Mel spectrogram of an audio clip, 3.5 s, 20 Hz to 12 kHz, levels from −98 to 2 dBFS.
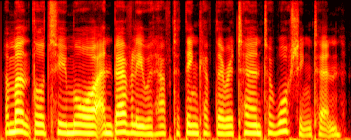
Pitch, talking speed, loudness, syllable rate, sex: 190 Hz, 275 wpm, -18 LUFS, 6.2 syllables/s, female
